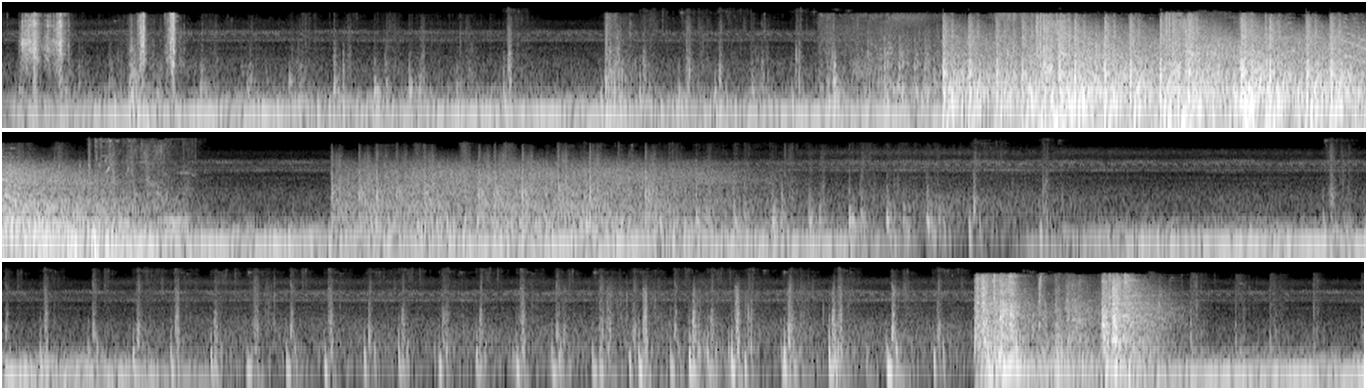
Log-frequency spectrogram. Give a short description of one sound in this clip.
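Quick footsteps thud across a wooden floor.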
